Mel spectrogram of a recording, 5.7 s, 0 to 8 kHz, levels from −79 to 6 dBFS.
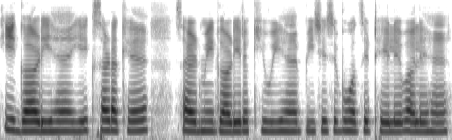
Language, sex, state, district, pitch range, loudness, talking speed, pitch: Hindi, female, Uttar Pradesh, Lalitpur, 205-215 Hz, -16 LUFS, 210 wpm, 210 Hz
